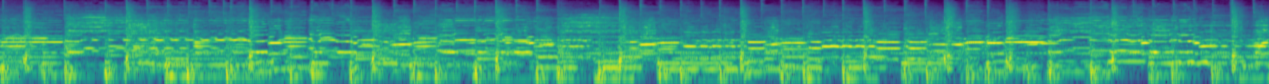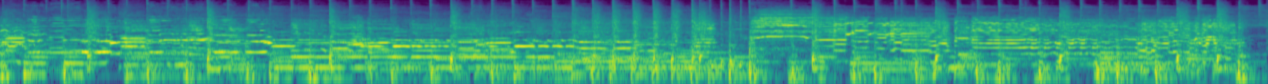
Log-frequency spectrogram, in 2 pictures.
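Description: Blues band playing live: a harmonica lead over a drum kit, bass, guitar and keyboard, with the electric guitar coming forward near the end.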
